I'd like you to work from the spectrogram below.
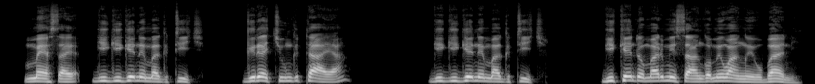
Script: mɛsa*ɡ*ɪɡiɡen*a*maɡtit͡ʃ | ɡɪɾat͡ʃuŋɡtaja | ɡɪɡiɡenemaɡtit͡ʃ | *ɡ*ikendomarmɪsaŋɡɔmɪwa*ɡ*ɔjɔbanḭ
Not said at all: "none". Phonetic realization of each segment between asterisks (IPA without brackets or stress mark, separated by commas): ɡ, e, ɡ, ŋ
